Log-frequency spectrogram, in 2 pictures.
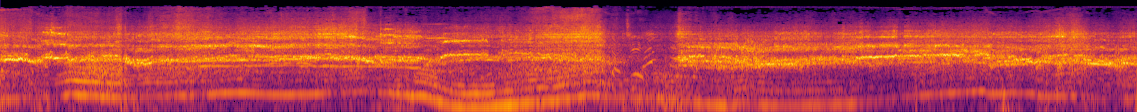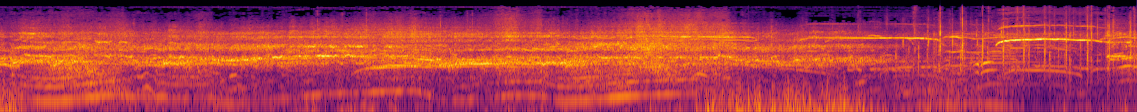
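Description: Mitsubishi Lancer Evolution's turbocharged four-cylinder engine revving up and down over and over as the car slides round in circles, its tyres squealing almost without a break. There is a brief drop in revs and squeal about eight seconds in.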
